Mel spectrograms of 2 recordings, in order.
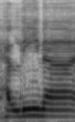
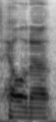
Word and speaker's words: Helena: So some people were pronouncing it Helena, and the other ones pronouncing it Helena, and finally they just buried the hatchet one day and said, alright, it's Helena, that's it.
